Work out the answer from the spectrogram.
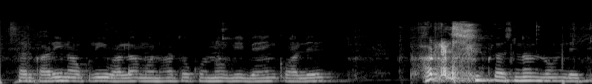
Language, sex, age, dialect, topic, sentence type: Chhattisgarhi, male, 18-24, Western/Budati/Khatahi, banking, statement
